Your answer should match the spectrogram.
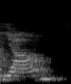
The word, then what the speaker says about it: yang: So, for example, in the idea of qi, there is when you have yin and you have yang. That's the pronunciation.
